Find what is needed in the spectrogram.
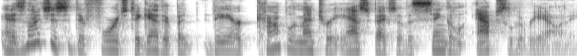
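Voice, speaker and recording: With a Western New York accent, a man talks at a fairly quick pace with lively intonation on a very clean recording with a silent background. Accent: Western New York American. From US, Rochester New York area. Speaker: philosophy podcast host, retired businessman. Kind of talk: solo monologue lecture. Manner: halting, frequent repetitions.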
